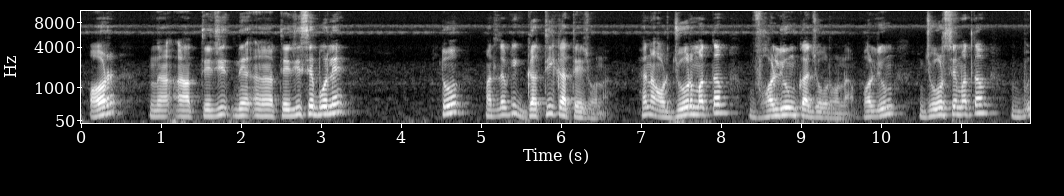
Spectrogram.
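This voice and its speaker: A man teaching English grammar in a bilingual lesson, explaining in Hindi and reading English example sentences deliberately, often checking in with "ठीक है". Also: a little high, darkish tone.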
